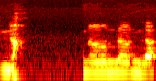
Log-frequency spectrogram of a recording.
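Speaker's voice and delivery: hushed, breathless pleading tone, barely voiced, breathed out.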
